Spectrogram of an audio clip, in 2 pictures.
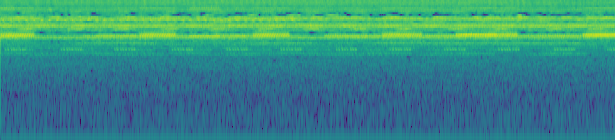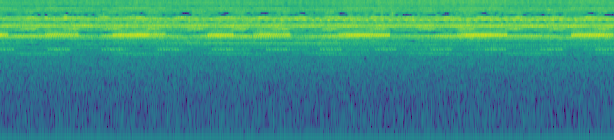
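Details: Park crickets at evening produce overlapping high-pitched chirps and steady trills, the chirps pulsing a little under once per second, with slight swells in loudness and faint distant rumble beneath.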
